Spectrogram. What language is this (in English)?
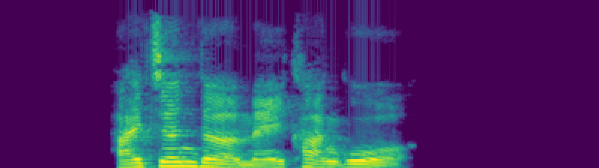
Chinese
